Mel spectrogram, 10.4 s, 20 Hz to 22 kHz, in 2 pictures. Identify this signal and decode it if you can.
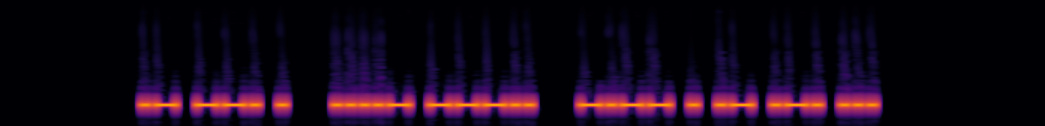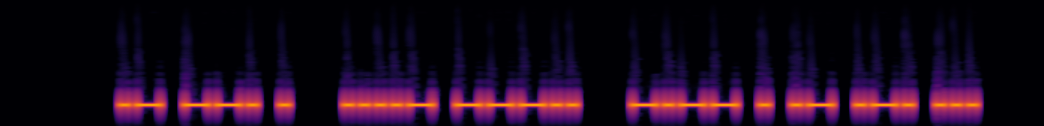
Morse code, heard as a keyed tone, about 40 wpm, 700 Hz. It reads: AGE 48 YEARS AGE 48 YEARS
